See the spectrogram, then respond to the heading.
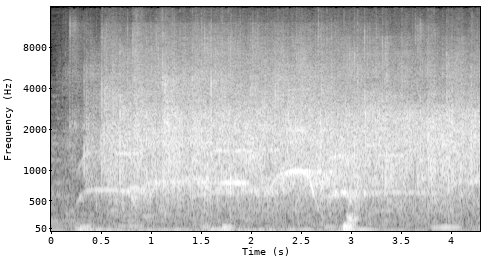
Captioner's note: audience applauding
